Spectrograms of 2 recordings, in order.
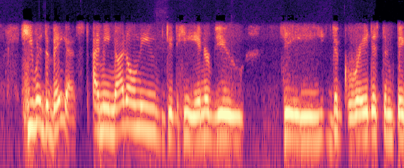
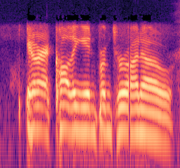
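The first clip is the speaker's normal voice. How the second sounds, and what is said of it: Larry King impression. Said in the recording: “my Larry King impression”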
